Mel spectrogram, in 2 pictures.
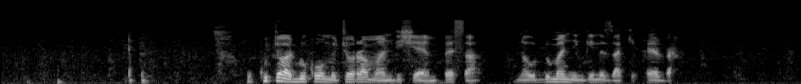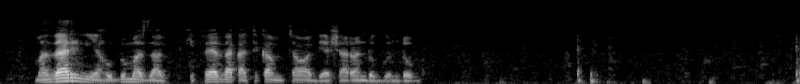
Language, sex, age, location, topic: Swahili, male, 18-24, Nakuru, finance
